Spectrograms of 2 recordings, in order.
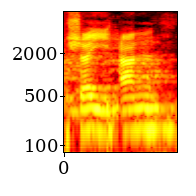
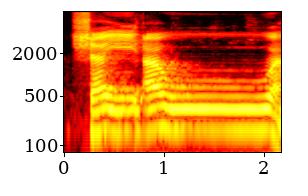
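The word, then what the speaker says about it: شيئا: Ini juga sama, syai'an dibaca syai'a, 2 harokat. Kenapa? Karena kita tidak menggabungkan kepada huruf waw di sini. Jadi tanwin bertemu waw, maka kita membacanya syai'aw ketika digabungkan. Ketika tidak, maka menjadi tanwinnya ini dibaca dua harokat. Syai'a, jadi panjangnya dua harokat.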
